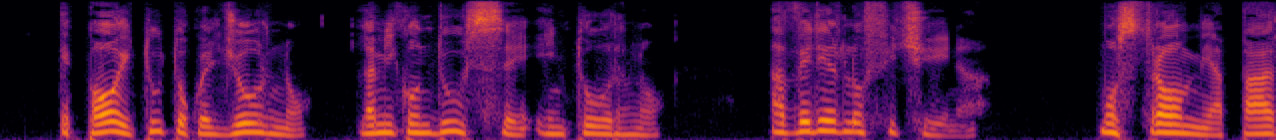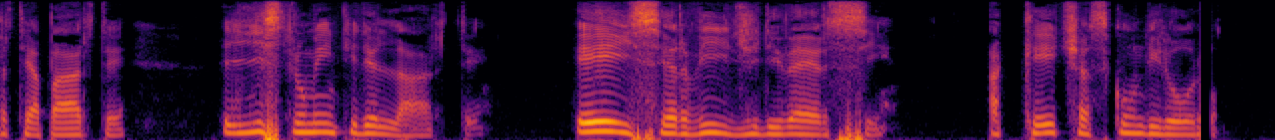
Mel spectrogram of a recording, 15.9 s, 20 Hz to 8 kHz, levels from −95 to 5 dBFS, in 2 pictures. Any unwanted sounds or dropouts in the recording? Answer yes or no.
yes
